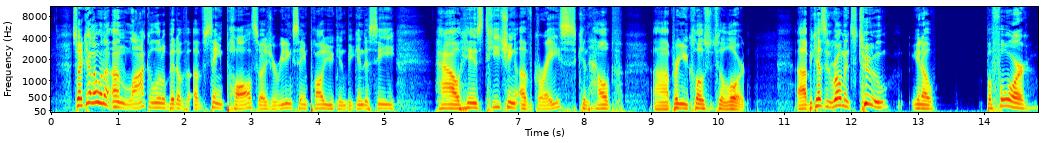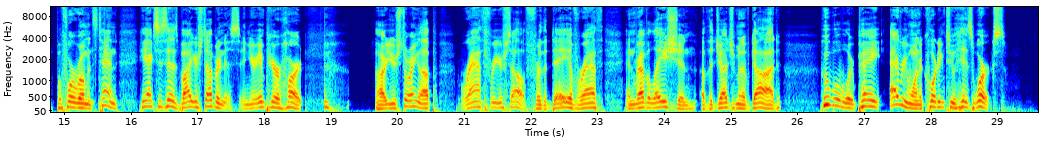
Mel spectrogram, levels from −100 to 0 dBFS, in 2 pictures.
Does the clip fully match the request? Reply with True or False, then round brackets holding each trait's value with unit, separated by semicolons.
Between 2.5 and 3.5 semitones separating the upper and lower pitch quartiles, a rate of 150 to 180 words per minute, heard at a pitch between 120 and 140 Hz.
False (5.3 semitones; 175 wpm; 135 Hz)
